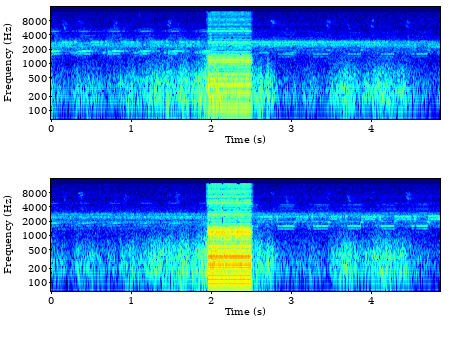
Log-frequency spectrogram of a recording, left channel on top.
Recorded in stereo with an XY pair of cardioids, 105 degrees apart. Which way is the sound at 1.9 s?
55° right.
